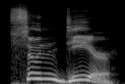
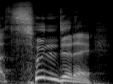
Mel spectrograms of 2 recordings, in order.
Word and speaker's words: tsundere: Sundir. Sundir, bro. No, tsundere.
